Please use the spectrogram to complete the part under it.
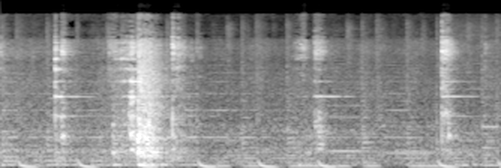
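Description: Cardamom powder being stirred into thick amla murabba in a pan at home, heard as close metallic scrapes and clinks of a spoon against cookware, with several sharper knocks and a busy clatter in the middle.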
